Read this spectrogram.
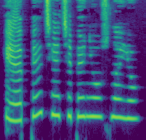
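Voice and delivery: high, puzzled little fairy voice. A narrator's reading. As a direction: voice a baffled tiny fairy. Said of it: "недоуменно проговорила Ульрика".

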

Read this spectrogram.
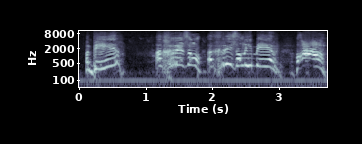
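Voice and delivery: high, loud panicked squeal rising to a scream; terrified shriek. Acted. Lambiek shrieks at the bear in the woods, terrified. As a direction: shriek in terror at the monster.

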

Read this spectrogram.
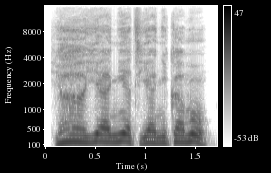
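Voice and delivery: high, frightened stammering; panicked stammer. A narrator's reading. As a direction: call back in panic. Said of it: "донеслось сверху".

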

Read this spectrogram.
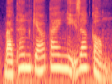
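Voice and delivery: ordinary delivery

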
